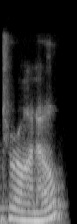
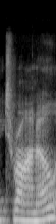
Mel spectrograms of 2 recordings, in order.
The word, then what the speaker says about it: Toronto: which does not have except if you're canadian to say toronto and if you're not you say toronto and you always know the difference if they pronounce that second t they're either not a sports sportscaster or they're not from canada so i'm originally from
